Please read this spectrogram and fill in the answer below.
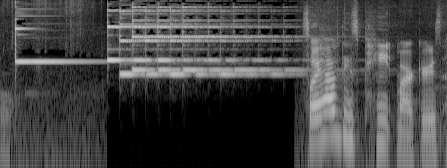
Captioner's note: bells tinkling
